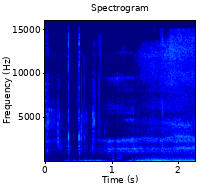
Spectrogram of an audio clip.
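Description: A few faint mouse clicks, as a program icon is clicked to open it, over a low background rumble.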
